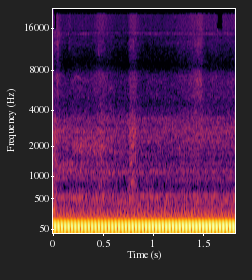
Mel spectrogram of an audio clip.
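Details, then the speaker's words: Apache diesel generator that would not cold start in icy weather after being run until the tank was empty (stuck pin suspected), now running after the fix: steady, even low diesel thrum with no knocks or misses, running normally. "there it is purring away like it's supposed to"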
